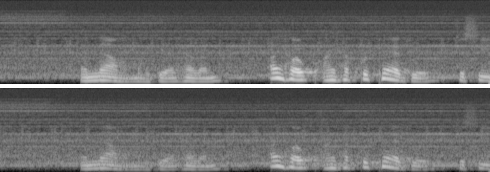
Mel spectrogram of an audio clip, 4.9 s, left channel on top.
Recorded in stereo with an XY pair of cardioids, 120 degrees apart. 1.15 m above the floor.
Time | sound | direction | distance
0.8 | a man speaking | 40° left | 1.0 m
